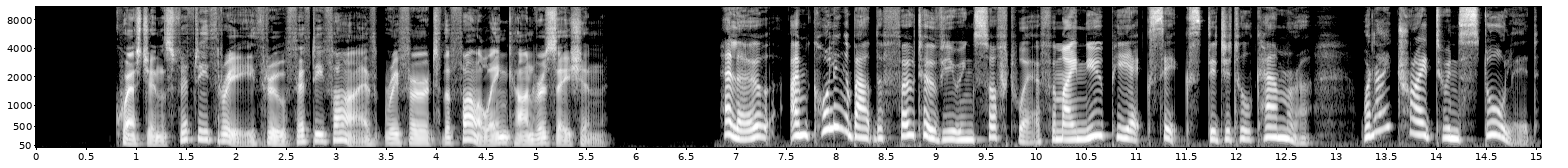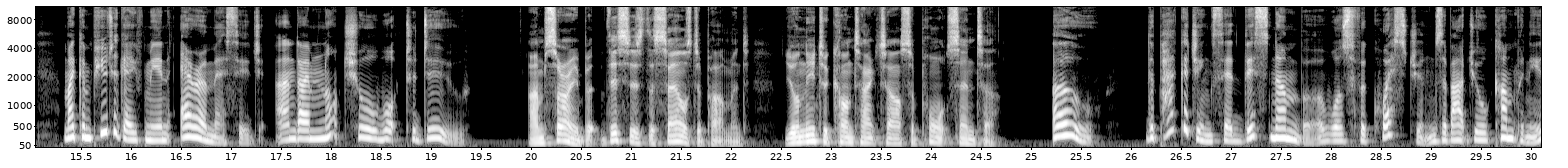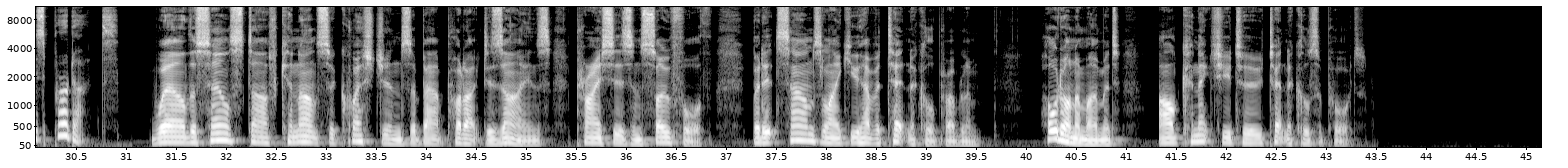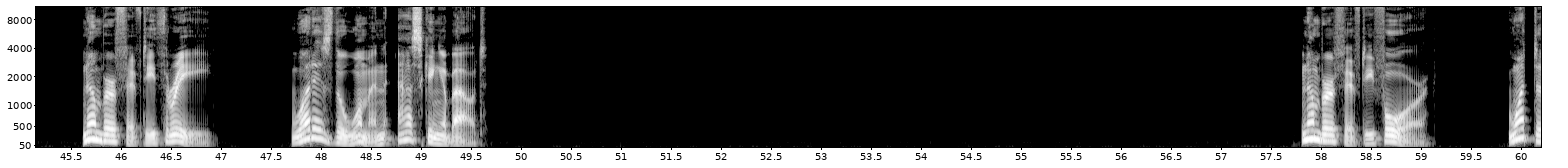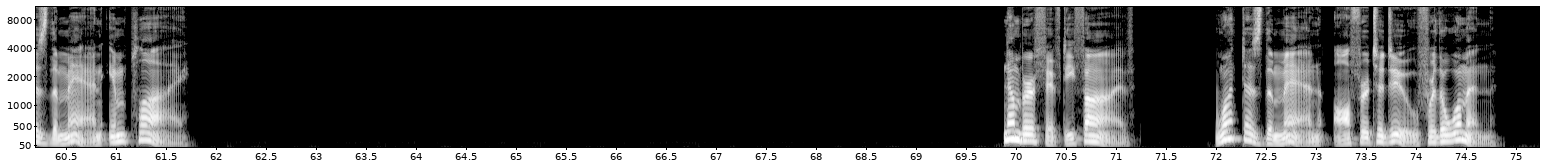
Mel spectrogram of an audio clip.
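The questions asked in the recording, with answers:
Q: What is the woman asking about?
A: Installing camera photo software

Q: What does the man imply?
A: She called the wrong department

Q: What does the man offer to do for the woman?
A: Connect her to technical support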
